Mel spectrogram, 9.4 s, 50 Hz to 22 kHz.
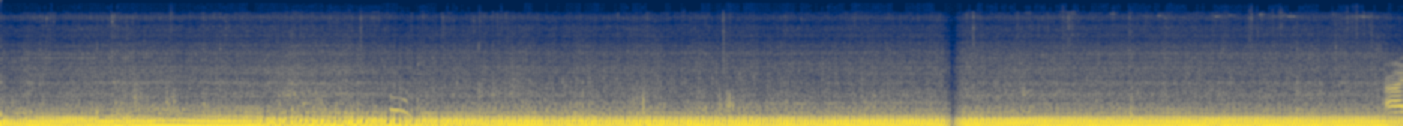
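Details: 2007 Suzuki GSX-R750 with Power Commander 5 and M4 slip-on exhaust, ridden on road: steady, even exhaust note at light throttle with no knocks or misses; engine sounds healthy.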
